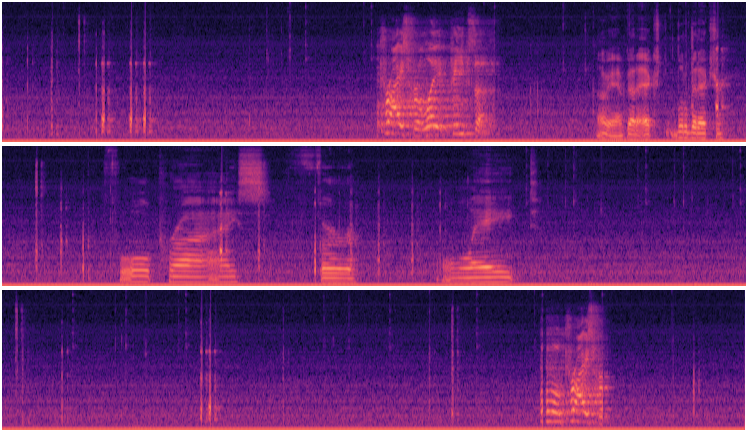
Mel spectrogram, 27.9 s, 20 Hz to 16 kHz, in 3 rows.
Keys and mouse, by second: 3.4 drag, 5.5 middle click, 6.9 click, 7.8 click, 8.5-9.5 drag, 15.2 click, 16.3 click, 16.6 g, 17.6 click, 17.9 g, 18.7-19.4 drag, 20.2 g, 20.7-21.1 drag, 23.4 middle click, 24.5-25.2 middle drag, 25.3 middle click, 25.9 click, 26.9-27.8 drag.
